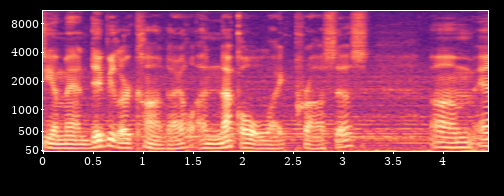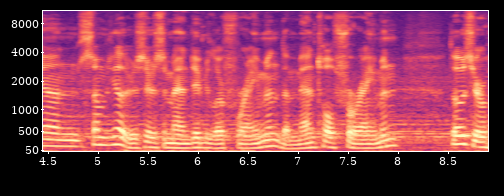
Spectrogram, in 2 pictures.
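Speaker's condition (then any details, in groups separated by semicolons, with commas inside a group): No condition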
